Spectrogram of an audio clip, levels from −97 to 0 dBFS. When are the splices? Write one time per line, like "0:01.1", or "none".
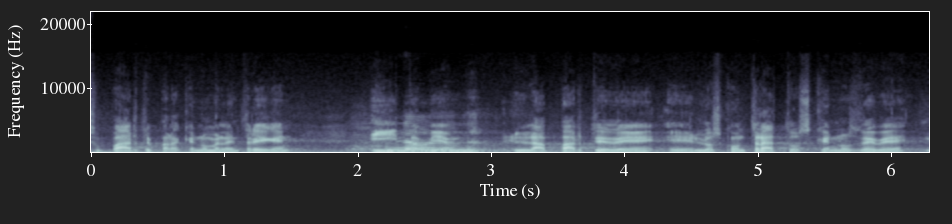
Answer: none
